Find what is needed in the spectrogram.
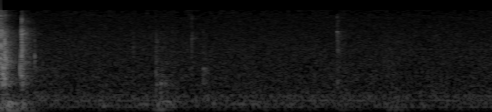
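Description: Computer mouse clicks: a sharper click right at the start, then a few faint clicks about a second in and near the end, with near silence between them.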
